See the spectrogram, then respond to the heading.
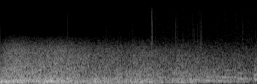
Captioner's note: record popping and crackling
